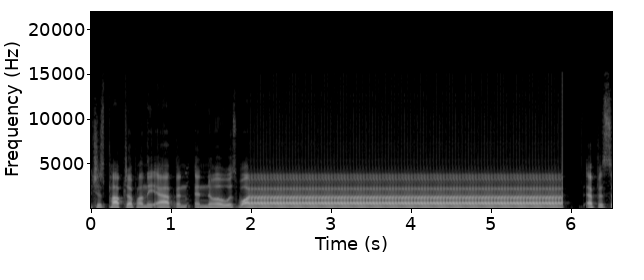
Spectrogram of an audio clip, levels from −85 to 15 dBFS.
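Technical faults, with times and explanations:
1.14 to 1.22 s, damaged data in a compressed stream: just after "up on the app", an 80 ms stretch of the compressed stream was corrupted, so the decoder could not read those frames correctly. While it misread them and lost frame sync, it produced a short glitch in place of the intended audio. Normal playback resumed once it found the next valid frame header and re-locked to the stream.
1.99 to 5.88 s, system hang loop: for almost four seconds the same 40 ms slice of audio repeats exactly, close to a hundred times. The host or audio driver stalled while the sound hardware kept replaying one region of its ring buffer. Because the loop restarts 25 times per second, the repeats merge into a coarse, rattling buzz at 25 Hz. The speech itself does not move forward at all until the stall clears.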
